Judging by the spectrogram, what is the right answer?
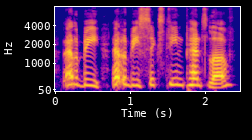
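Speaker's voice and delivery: high, mock English lady's voice; female bus driver. Recalling an English bus driver, high mock lady's voice. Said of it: "the bus driver, if she was a, a woman, would say".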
